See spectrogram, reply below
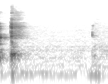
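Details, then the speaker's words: Two brief, sharp coughs in a quiet room from an adult woman podcaster still getting over an illness, coughing mid-speech; lingering post-viral cough. "sorry. I will try and edit out the coughing where I can, but sometimes the coughs come like mid-sentence and I don't remember to re-say the sentence, so I can't cut it out because then it wouldn't make sense."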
